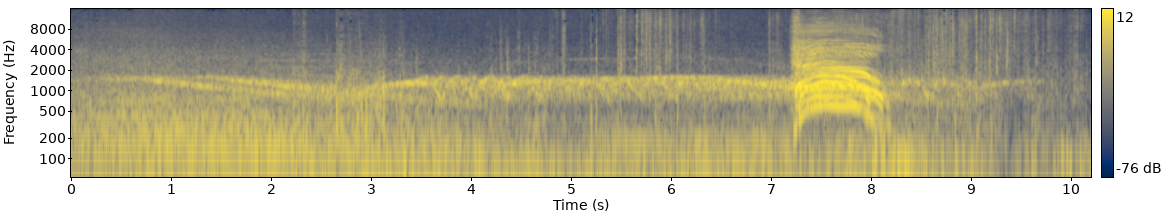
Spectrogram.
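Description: Several emergency sirens wailing together, their pitch sliding down and levelling off, with a loud cry that rises and falls about seven seconds in. The sirens fade near the end.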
